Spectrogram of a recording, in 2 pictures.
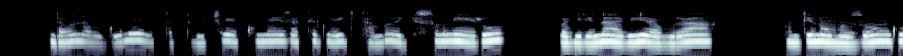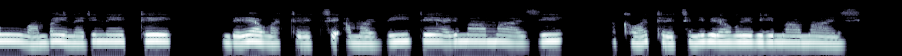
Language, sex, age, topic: Kinyarwanda, female, 18-24, government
